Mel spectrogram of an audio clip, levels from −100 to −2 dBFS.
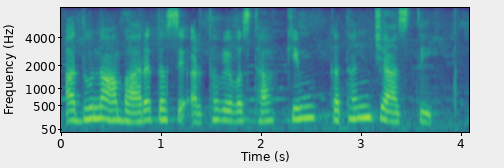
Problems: constant background noise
